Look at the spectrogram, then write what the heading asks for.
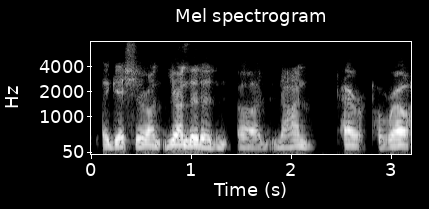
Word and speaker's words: NonPareil: And the I guess you're under the non-Pareil.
